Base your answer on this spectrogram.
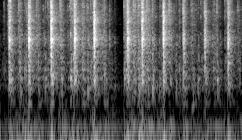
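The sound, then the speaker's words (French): Typing on an old typewriter with a red and black carbon ribbon: many crisp, evenly paced keystrokes with a brief break partway through. “Tap tap tap tap tap, gling ! Je suis la machine, ressortie du fond de la mémoire, avec mon ruban carbone rouge et noir.”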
